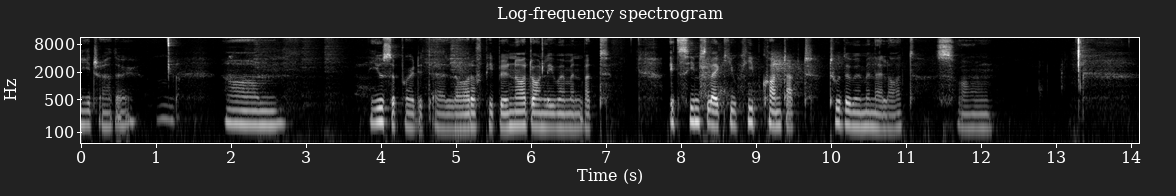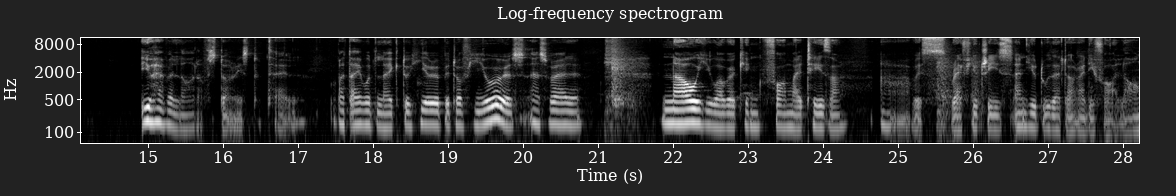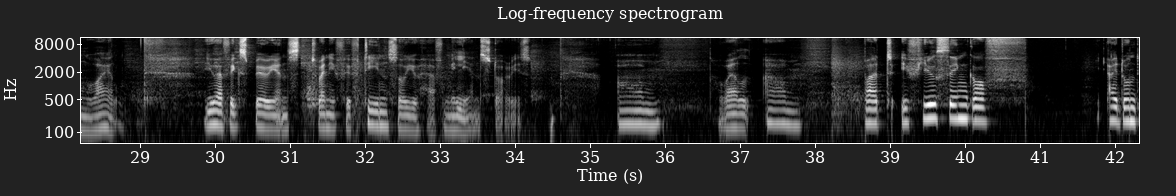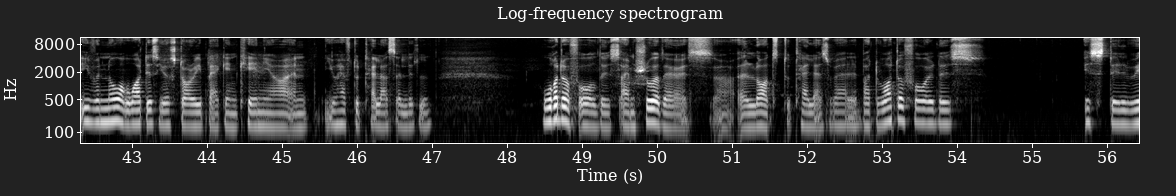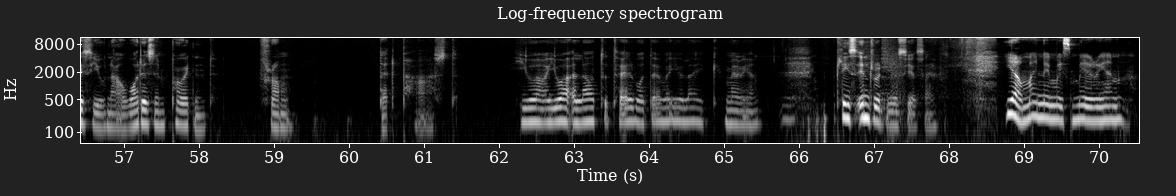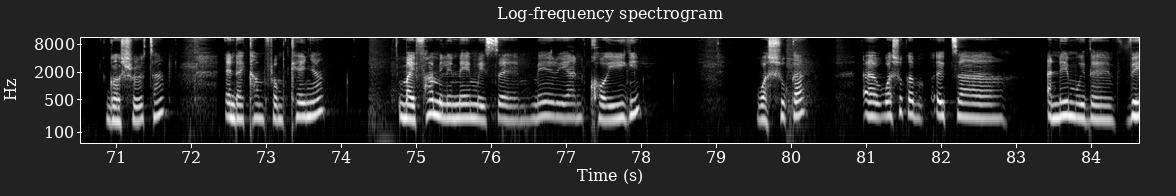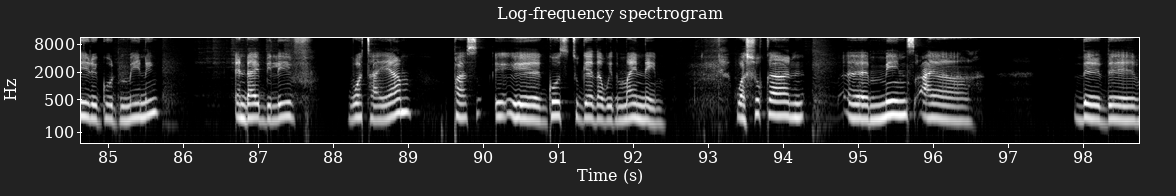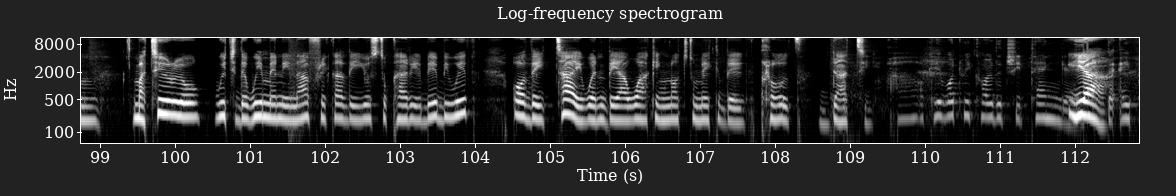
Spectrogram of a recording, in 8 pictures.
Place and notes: It's only quite recently that Maryann relocated from town to the Germany countryside... a good moment to reflect together with her on her journey from her native Kenya to Germany ... and to her present life and work...
"who i am goes well with my name..." Maryann explains as if in summarizing her life. "Wacuka" in kikuyu, means the one who is well taken care of and, the one who is taking care, the carer...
